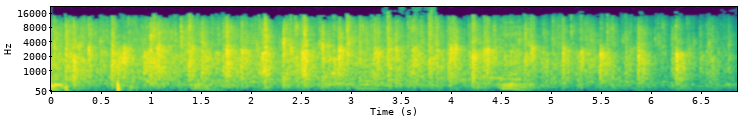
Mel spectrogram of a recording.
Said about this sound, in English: Isn't God good? Let's clap our hands and give God praise.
